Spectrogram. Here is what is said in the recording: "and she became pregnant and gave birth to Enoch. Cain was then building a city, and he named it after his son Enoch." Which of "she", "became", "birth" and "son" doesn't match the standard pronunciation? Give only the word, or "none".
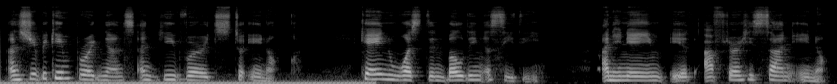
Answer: birth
